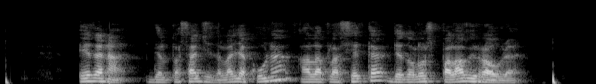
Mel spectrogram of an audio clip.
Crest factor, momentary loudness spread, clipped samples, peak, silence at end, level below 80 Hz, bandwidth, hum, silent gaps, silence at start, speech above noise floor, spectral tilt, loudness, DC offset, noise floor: 18 dB; 12 LU; under 0.1%; -4 dBFS; 0.4 s; -46 dBFS; 8 kHz; none; none; 0.05 s; 45 dB; -7 dB/octave; -21 LUFS; under 0.1%; -65 dBFS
